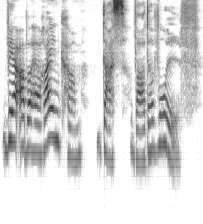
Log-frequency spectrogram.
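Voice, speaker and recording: A woman reading a fairy tale aloud, slow and deliberate, sometimes sinking to a whisper. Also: a little high. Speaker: storyteller.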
